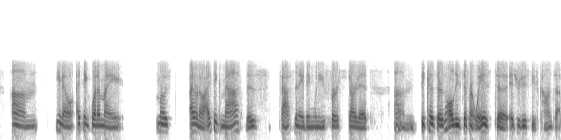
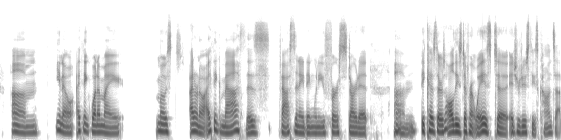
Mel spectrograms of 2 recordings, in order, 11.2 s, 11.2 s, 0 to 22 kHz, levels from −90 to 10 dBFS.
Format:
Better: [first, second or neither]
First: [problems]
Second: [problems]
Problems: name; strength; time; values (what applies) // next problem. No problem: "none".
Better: second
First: phone-call audio; poor line; nothing above 4 kHz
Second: none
